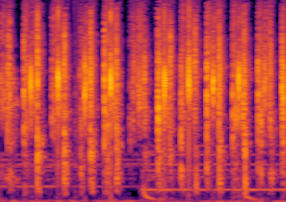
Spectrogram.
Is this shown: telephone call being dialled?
no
